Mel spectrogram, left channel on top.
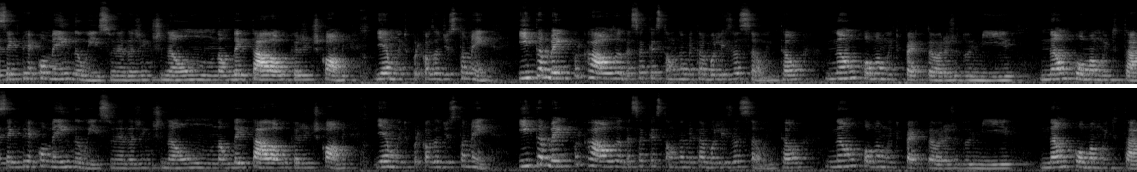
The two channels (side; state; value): right; quieter; 4.9 dB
